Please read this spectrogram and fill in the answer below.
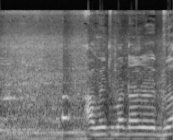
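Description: A motor vehicle rumbling past for about the first second, followed by a man's voice.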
